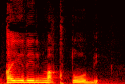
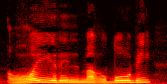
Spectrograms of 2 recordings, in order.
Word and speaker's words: غير المغضوب: يعني مثلا بعض أهل تلك المناطق يقولون قير المقطوب قير المقطوب بالفاتحة بدلا من, بدلا من غير المغضوب يشوبون صوت الغين بشيء من القاف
